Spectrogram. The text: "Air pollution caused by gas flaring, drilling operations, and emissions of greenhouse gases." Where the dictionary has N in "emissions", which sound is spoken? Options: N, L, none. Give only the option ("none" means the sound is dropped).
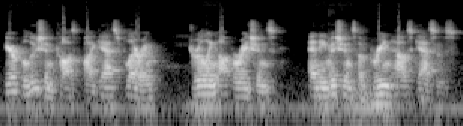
N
